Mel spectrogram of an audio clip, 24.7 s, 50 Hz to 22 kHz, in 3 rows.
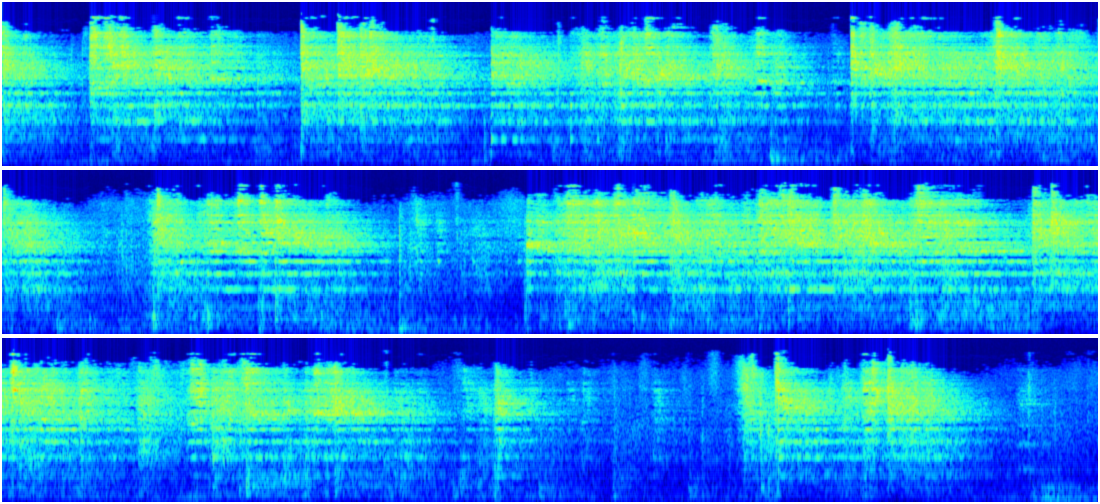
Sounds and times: clanging tubes are dragged to the hoister 0.0 - 24.4

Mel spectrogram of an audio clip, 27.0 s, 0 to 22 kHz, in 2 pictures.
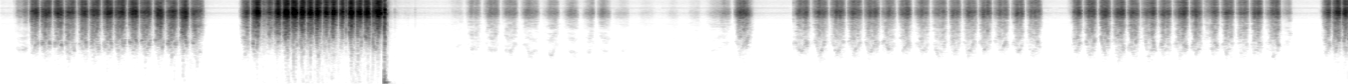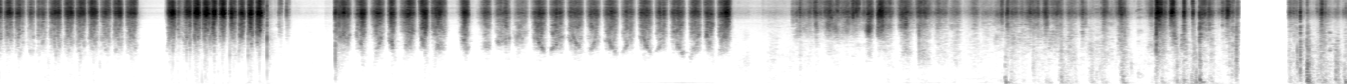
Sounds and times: Rubbing my hands together 21.0 - 26.9

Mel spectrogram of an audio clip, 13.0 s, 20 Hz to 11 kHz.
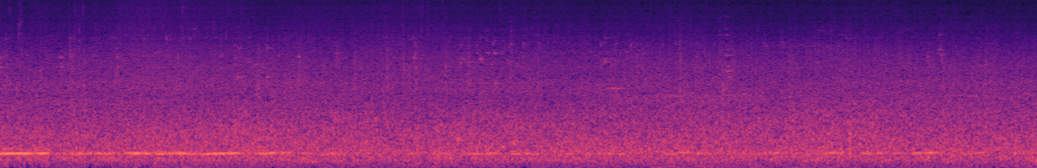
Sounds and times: wind whistling in the masts of sailing boats 0.0 - 12.9

